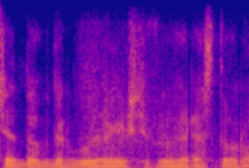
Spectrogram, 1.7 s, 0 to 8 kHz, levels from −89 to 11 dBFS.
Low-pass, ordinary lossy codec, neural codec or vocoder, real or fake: 7.2 kHz; Opus, 16 kbps; codec, 16 kHz, 4 kbps, FreqCodec, smaller model; fake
